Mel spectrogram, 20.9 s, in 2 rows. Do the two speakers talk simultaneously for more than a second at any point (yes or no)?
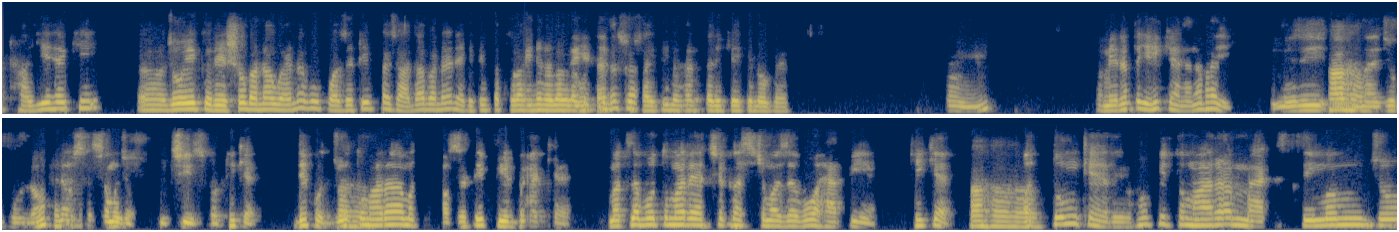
no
